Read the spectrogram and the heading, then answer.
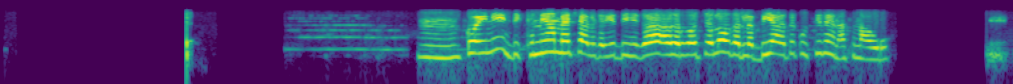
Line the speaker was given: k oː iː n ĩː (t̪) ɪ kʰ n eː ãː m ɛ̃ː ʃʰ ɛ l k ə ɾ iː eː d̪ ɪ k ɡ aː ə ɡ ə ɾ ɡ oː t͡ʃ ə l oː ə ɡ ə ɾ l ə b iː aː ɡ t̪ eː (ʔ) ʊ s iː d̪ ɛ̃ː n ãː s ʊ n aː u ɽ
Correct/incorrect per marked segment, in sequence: incorrect: d̪, incorrect: k

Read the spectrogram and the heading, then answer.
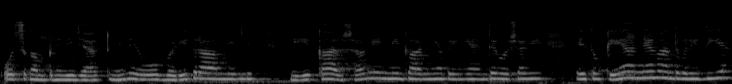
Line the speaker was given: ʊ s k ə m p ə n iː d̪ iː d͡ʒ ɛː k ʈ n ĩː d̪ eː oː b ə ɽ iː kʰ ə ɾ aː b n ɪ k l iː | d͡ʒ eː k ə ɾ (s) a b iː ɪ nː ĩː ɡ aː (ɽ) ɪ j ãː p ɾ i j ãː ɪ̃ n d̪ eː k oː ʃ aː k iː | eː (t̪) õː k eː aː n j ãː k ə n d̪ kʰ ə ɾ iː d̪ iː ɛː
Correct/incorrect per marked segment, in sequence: correct, incorrect: l, correct

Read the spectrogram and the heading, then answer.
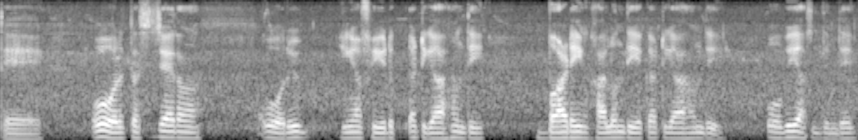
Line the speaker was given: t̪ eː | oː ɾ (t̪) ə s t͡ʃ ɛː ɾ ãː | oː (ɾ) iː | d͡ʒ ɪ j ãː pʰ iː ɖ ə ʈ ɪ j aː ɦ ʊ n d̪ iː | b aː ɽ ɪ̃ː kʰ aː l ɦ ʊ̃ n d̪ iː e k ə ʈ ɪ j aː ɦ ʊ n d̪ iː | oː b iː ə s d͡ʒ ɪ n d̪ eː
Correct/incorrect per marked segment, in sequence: correct, correct

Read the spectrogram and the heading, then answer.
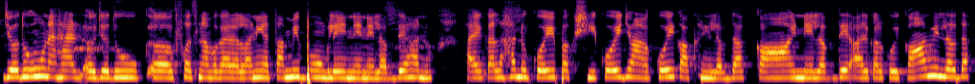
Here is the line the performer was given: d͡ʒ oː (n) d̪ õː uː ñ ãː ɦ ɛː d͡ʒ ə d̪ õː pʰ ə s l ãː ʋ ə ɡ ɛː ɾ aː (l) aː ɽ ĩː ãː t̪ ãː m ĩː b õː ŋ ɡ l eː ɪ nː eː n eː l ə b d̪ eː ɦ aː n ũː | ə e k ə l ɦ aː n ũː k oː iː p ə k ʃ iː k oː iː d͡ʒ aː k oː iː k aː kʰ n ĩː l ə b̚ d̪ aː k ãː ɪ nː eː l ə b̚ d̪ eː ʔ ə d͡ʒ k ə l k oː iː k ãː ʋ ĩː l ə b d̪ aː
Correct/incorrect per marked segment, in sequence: incorrect: none, correct

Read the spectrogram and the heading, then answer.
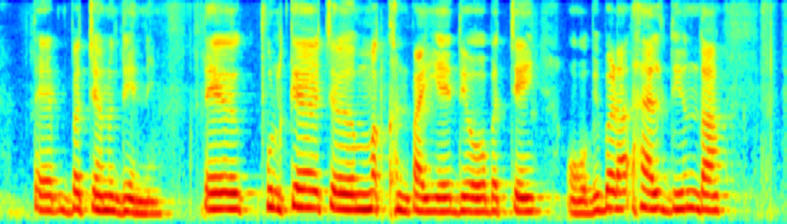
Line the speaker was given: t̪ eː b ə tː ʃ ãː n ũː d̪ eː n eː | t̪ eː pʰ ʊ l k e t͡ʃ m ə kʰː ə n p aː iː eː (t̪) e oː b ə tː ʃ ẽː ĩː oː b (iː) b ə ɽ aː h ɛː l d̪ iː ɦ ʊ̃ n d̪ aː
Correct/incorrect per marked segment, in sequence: incorrect: d̪, correct

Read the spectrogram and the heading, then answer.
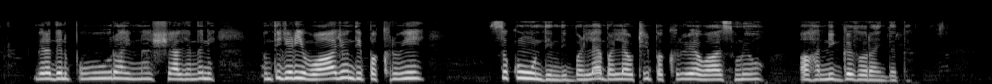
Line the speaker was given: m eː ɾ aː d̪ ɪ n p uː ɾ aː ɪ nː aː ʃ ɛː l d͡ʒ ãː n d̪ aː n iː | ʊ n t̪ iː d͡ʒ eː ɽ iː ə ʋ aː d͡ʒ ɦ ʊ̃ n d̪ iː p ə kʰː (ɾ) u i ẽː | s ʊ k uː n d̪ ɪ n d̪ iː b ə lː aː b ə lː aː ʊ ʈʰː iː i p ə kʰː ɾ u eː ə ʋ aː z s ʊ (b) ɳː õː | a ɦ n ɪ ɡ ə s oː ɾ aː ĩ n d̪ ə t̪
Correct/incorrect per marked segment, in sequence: correct, incorrect: none

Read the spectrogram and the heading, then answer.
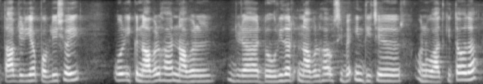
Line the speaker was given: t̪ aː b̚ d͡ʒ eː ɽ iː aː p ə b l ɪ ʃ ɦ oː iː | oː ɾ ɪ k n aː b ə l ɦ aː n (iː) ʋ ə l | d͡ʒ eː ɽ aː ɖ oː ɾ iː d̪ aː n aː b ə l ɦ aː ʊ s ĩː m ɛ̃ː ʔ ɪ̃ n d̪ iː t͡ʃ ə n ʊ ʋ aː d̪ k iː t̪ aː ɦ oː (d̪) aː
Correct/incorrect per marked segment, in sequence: incorrect: aː, correct

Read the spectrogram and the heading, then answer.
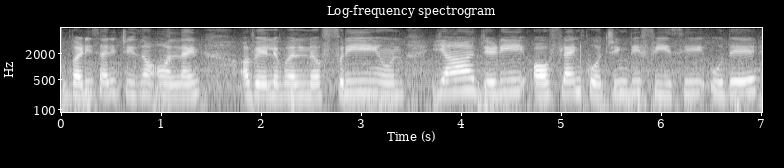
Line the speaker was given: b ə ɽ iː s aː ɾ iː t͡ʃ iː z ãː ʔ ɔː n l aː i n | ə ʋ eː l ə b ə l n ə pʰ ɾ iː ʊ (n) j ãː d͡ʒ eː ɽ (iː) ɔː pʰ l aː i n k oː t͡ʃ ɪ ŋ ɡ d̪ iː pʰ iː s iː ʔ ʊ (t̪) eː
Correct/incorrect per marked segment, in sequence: correct, correct, incorrect: d̪

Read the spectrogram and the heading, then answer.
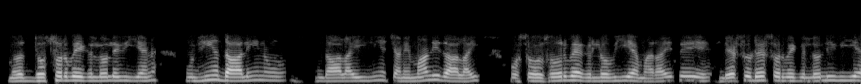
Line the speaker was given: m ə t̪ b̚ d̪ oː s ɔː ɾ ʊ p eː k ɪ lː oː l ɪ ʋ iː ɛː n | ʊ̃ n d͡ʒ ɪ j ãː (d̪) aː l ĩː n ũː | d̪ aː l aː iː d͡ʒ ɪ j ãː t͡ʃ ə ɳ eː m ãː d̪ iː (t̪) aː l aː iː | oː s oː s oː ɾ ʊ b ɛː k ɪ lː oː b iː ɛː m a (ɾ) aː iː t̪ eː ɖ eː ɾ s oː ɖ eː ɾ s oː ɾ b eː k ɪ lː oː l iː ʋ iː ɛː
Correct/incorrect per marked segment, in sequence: correct, incorrect: d̪, correct

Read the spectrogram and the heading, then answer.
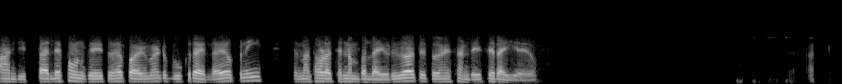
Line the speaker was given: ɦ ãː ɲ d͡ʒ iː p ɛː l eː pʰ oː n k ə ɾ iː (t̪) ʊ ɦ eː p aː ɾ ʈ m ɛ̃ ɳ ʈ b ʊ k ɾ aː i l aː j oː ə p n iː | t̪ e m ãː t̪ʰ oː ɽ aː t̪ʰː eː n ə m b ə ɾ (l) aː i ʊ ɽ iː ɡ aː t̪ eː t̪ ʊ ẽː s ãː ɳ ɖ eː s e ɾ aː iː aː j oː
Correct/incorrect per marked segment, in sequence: correct, correct

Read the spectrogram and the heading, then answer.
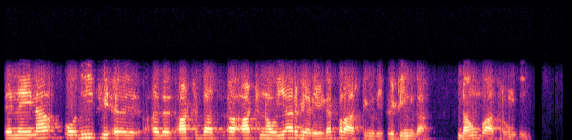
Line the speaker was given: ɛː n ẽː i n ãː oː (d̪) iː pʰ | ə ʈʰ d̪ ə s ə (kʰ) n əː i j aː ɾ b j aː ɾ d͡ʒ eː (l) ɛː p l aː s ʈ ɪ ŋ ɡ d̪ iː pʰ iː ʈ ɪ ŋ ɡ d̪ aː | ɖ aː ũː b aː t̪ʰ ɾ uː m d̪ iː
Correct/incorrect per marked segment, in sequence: correct, incorrect: ʈʰ, incorrect: ɽ

